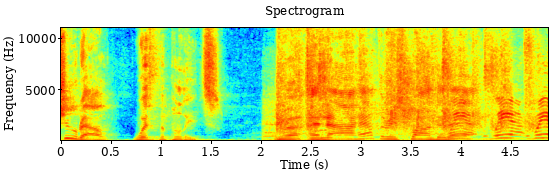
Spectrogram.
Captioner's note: applause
